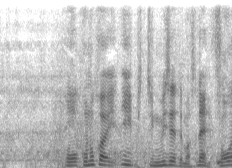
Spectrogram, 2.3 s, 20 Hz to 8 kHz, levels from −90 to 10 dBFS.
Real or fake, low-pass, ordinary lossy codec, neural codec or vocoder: fake; none; none; codec, 16 kHz, 4.8 kbps, FACodec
